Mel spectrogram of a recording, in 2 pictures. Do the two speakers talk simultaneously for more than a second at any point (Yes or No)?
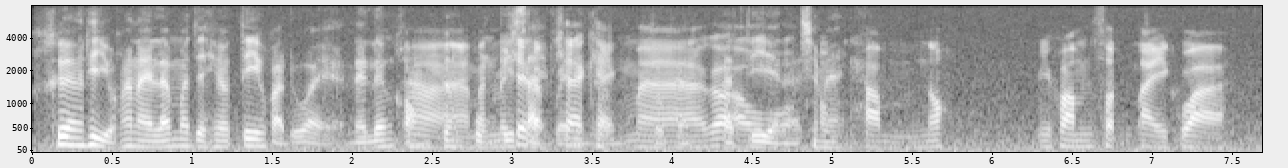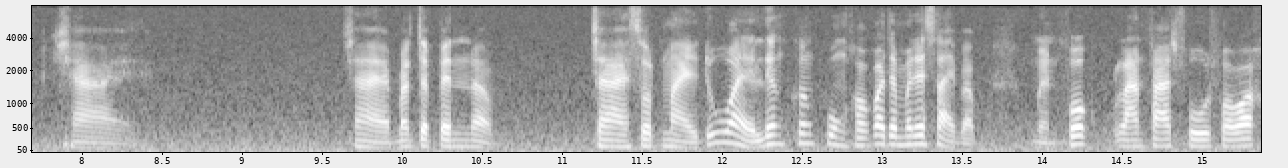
Yes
